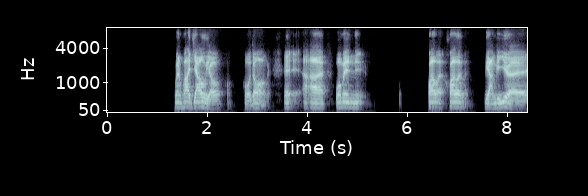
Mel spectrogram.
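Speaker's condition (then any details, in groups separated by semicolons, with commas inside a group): Stuttering; childhood stutter, fluency shaping in primary and middle school, stopped in high school, later avoidance reduction therapy; aims to stutter openly with forward-moving speech, no hard blocks or techniques to hide stutter; repeated words, prolonged sounds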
